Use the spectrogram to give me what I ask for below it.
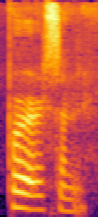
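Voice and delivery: "person" with a firm first syllable, falling away; stress on PER. Shown as a demonstration. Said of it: "the stress is on per".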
